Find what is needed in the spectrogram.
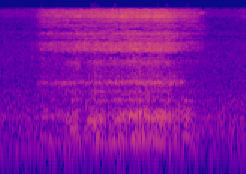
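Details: Extremely loud snoring, likened to an excavator: one long, loud, rattling snore on a breath in, lasting under two seconds, with quiet room noise around it.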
